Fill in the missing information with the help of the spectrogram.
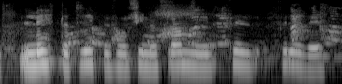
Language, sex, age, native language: Icelandic, female, 11, Icelandic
